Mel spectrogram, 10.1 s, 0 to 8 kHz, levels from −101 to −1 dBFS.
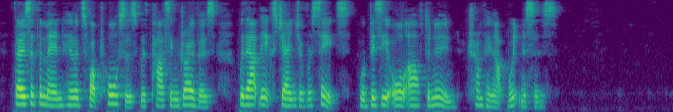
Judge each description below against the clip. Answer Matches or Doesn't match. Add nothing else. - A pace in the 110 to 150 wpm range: Matches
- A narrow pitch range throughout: Doesn't match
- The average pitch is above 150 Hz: Matches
